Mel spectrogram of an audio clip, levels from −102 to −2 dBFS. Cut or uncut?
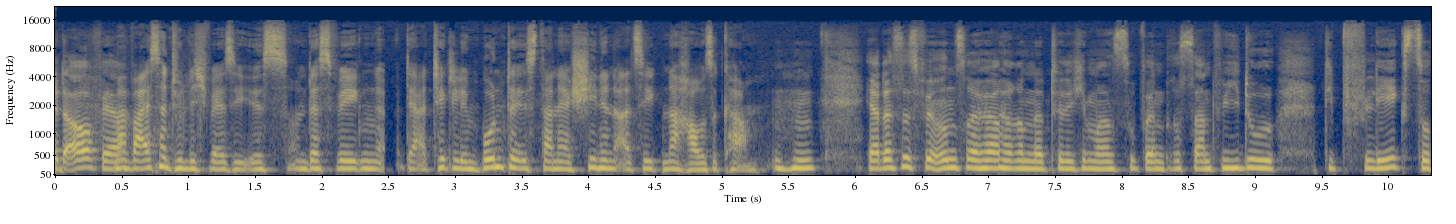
cut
